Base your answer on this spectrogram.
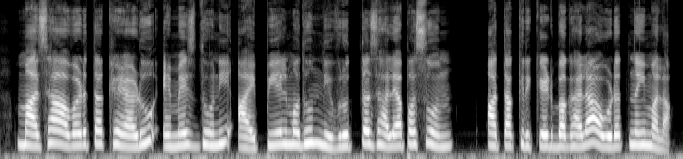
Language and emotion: Marathi, sad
